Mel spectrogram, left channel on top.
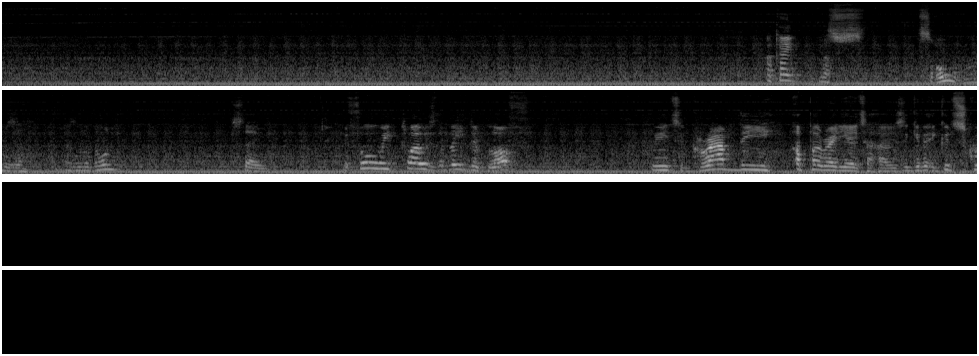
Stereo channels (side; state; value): right; silent; digital silence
